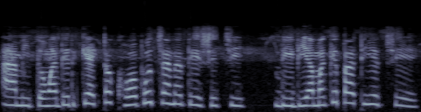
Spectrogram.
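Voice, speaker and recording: A woman's voice: sits high, moderate pace, close to an everyday voice. A woman voicing a cheerful, helpful little schoolboy in a cartoon, with a Bangladeshi accent. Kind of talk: animated cartoon dialogue. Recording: dull lo-fi audio.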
